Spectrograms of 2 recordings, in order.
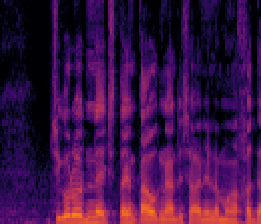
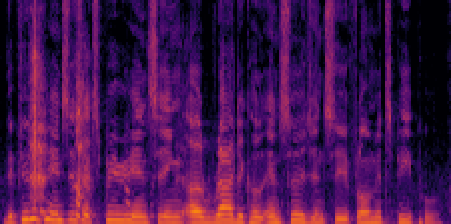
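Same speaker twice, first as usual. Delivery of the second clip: higher-pitched mock British news report; posh British accent; 4 semitones higher than usual. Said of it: "it's a posh British accent".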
